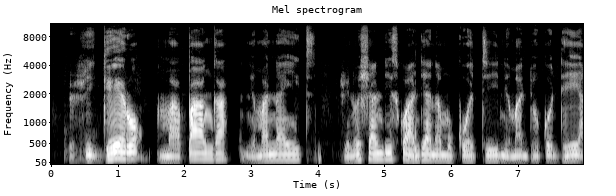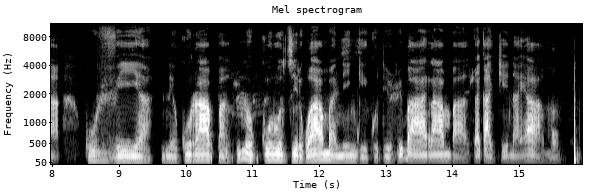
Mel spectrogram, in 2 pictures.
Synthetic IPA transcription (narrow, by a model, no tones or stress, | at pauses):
ʐiɡʱe̞ro̞ | mapaŋɡane̞manaiti̥ | ʐino̞ʃandiswandianamuko̞tine̞madʱo̞ko̞dʱe̞jakuvijane̞kurapaʐino̞kurud͡zirwamaniŋɡikutiʐiɓaːɾambaʐakat͡ʃe̞najaːmo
